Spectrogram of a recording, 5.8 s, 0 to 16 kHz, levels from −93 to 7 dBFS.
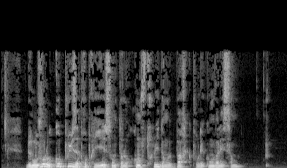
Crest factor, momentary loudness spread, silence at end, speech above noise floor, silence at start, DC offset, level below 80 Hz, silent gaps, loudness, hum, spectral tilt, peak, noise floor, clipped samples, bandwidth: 14 dB; 12 LU; 0.4 s; 26 dB; 0.1 s; under 0.1%; -48 dBFS; none; -14 LUFS; none; -6 dB/octave; 0 dBFS; -39 dBFS; under 0.1%; 11.5 kHz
